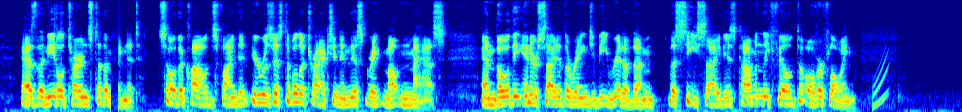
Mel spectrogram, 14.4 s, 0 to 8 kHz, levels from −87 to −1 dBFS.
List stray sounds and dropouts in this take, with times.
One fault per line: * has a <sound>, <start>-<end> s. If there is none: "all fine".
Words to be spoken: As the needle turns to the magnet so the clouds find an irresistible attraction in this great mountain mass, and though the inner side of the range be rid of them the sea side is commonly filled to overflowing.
* has a dropout, 1.7-1.8 s
* has a chirp, 13.1-13.4 s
